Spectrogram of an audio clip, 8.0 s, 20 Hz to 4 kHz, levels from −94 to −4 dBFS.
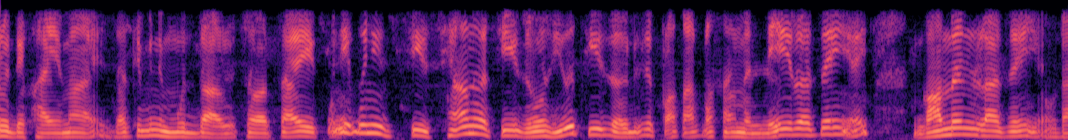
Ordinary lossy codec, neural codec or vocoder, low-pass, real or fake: none; vocoder, 44.1 kHz, 128 mel bands, Pupu-Vocoder; 3.6 kHz; fake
